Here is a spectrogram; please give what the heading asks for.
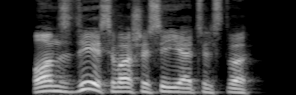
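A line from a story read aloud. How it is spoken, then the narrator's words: Yelled. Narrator (Russian): завопил знакомый голос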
